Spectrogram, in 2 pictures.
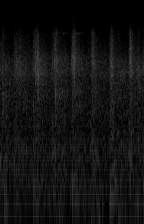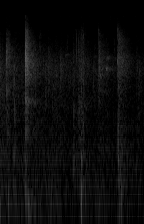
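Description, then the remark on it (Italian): An audience at a Christian sermon stamps their feet on the floor at the preacher's request, producing a steady stream of repeated thuds in a rough rhythm, fairly loud and reverberant, with no talking. “Per favore, fatemi un segno che avete capito, calpestando serpenti, scorpioni e tutta la potenza del maligno.”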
